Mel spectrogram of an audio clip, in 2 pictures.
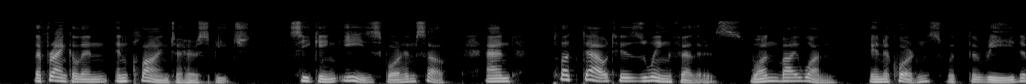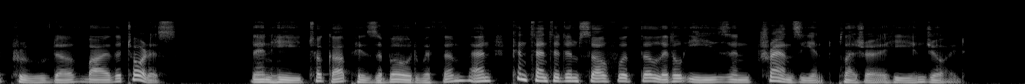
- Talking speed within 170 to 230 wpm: No, average, 145 wpm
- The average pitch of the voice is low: Yes, low, 115 Hz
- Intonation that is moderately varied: No, wide, 7.0 semitones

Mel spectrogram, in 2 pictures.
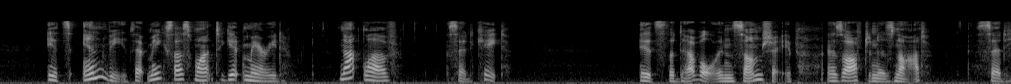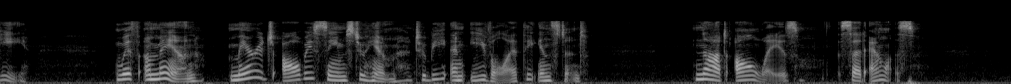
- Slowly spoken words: Yes, slow, 130 wpm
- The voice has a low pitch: No, high, 195 Hz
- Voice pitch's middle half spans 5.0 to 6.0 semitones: Yes, average, 5.3 semitones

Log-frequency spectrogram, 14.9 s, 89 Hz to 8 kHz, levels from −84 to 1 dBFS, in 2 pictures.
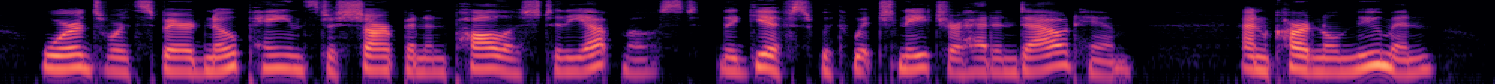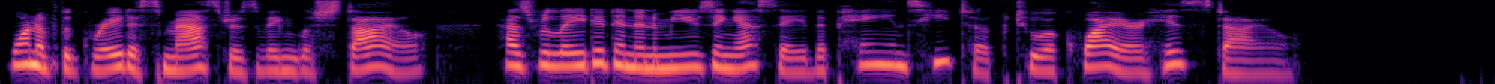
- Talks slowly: No, average, 175 wpm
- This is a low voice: No, high, 200 Hz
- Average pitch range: Yes, average, 3.7 semitones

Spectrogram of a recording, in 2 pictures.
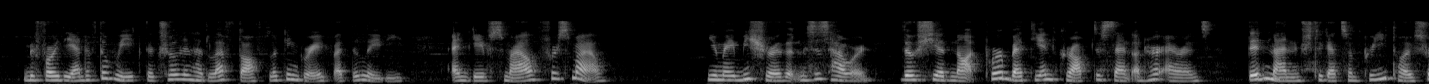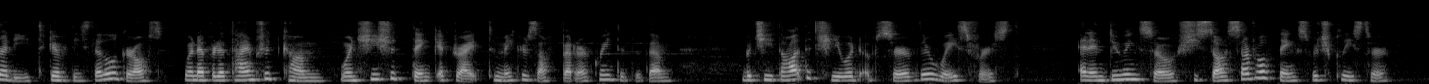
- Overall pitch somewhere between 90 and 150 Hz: No, high, 195 Hz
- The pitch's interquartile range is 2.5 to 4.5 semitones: Yes, average, 4.1 semitones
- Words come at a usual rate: Yes, average, 195 wpm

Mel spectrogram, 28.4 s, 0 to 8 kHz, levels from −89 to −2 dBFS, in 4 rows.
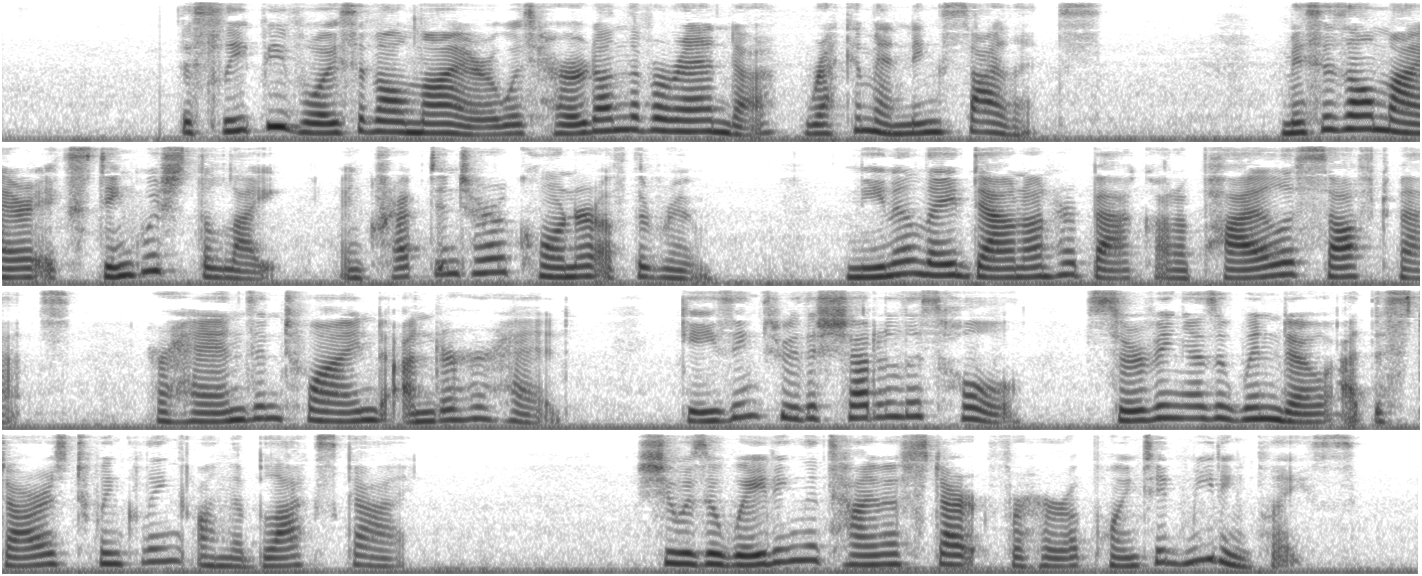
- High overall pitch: Yes, high, 205 Hz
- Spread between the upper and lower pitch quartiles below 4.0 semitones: No, average, 4.7 semitones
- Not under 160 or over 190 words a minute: No, average, 150 wpm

